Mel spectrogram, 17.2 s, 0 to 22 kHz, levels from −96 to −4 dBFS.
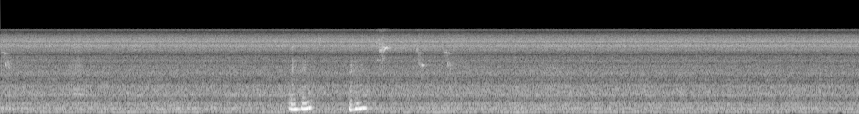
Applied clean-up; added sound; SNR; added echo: none; none; none; reverberation time 0.5 s.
